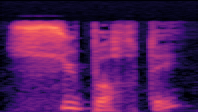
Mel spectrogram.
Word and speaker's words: supporter: You don't really pronounce the two or the double P here. Supporter.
